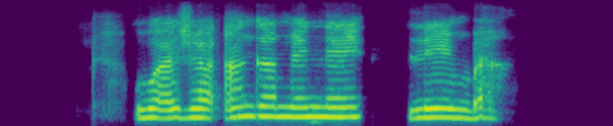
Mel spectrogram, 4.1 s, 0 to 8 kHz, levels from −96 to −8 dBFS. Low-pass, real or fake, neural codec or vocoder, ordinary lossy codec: 7.2 kHz; fake; codec, 44.1 kHz, 2.6 kbps, SNAC; Opus, 24 kbps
